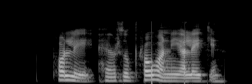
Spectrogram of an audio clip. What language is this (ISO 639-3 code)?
isl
